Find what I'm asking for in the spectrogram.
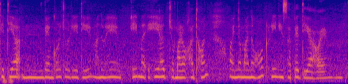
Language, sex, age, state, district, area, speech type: Assamese, female, 30-45, Assam, Goalpara, urban, spontaneous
